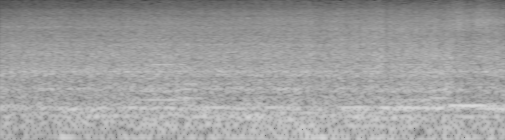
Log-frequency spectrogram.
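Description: High-speed train running past a station platform: a loud, steady rushing noise.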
